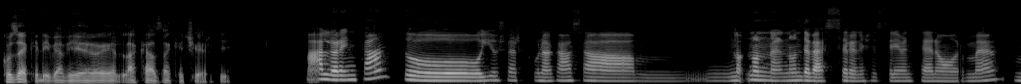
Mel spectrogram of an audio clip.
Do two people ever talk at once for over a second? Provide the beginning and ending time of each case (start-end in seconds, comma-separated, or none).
none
